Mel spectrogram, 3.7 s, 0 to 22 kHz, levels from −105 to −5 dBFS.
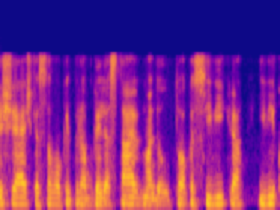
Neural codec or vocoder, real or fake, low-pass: none; real; 7.2 kHz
